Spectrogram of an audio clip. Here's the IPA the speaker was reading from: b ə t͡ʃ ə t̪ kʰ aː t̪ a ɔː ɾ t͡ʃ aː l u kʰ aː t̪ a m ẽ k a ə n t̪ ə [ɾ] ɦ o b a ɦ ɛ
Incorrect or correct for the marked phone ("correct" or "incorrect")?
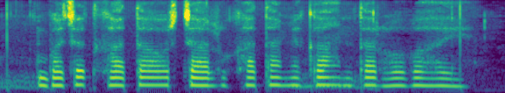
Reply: correct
